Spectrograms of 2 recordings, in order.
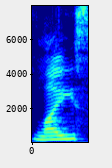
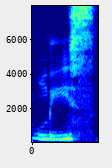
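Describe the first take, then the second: First: The vowel is a long eye sound. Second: The vowel is a long ee sound. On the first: "in the audiobook he says lice" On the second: "I think that's how you say it"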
